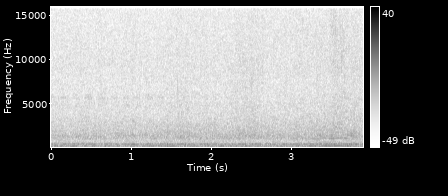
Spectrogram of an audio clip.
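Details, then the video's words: Swarm of bees out of the hive, a steady buzzing drone with a slightly hissier, broader texture and constant level throughout. "bees therapy swarm natural buzzing sound"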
